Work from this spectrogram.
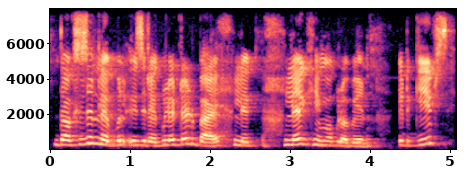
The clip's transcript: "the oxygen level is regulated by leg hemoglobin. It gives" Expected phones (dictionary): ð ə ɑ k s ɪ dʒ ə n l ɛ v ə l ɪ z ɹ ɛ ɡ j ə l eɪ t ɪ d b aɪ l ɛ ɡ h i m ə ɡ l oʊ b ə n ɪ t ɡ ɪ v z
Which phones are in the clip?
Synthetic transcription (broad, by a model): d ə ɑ k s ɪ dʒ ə n l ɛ b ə l ɪ z ɹ ɛ ɡ j ə l eɪ t ɪ d b aɪ l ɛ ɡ h i m ə ɡ l oʊ b ə n ɪ t ɡ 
